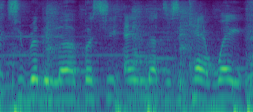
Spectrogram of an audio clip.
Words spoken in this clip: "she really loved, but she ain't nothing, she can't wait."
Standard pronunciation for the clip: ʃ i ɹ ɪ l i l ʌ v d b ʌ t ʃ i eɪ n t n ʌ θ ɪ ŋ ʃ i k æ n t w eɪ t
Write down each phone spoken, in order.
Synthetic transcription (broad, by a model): ʃ i ɹ ɪ l i l ʌ v b ʌ t ʃ i eɪ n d ʌ t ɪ ʃ i k æ n t w eɪ t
